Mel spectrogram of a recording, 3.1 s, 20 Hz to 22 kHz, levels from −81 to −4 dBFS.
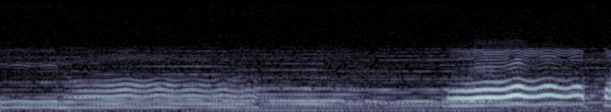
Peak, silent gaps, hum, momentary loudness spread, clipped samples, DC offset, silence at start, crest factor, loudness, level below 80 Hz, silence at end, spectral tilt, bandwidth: -14 dBFS; none; none; 16 LU; under 0.1%; under 0.1%; 0 s; 14 dB; -29 LUFS; -62 dBFS; 0 s; -6.5 dB/octave; 19 kHz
